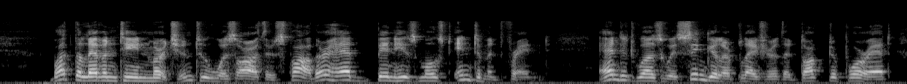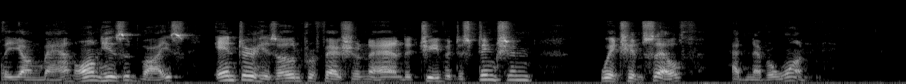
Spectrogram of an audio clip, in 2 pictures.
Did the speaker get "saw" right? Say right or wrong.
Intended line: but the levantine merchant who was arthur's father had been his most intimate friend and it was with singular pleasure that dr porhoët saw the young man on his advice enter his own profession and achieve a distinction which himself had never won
wrong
